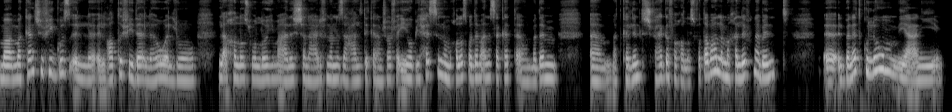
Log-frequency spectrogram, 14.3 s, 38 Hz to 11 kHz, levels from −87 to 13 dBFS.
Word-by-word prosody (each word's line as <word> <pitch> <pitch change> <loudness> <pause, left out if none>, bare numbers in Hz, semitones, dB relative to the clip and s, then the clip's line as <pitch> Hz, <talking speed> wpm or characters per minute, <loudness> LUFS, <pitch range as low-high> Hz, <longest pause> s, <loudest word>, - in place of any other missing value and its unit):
ما 200 -1 +6
ما 205 +1 +1
كانش 285 +6 -2
في 285 +1 -2
الجزء 270 +1 -1
ال 200 -2 -1
العاطفي 215 +4 -1
ده، 200 -1 +3
اللي 190 -1 -4
هو 205 +2 +2
اللو 190 -1 -3 0.3
لأ - - +2
خلاص 200 -1 -2
والله 195 +1 -1
معلش، 195 +1 0
أنا 195 -2 -5
عارف 190 +2 -7
إن 205 - -1
أنا 200 0 0
زعلتِك، 195 -1 -6
أنا 185 - -6
مش 180 +2 -8
عارفة 195 0 -3
إيه، 210 - +2
هو - - +3
بيحس 240 +5 -2
إن 245 -4 +1
مو 200 - -1
خلاص 210 +3 0
ما 210 - +2
دام 220 0 0
أنا 215 - -1
سكتت 210 -1 -3
أو 180 - -4
ما 180 0 -5
دام 205 +2 +1 0.5
آمم 180 -2 -3
ما - - -7
اتكلمتش 210 +5 0
في 195 - -11
حاجة، 210 +3 0
فخلاص. 180 -5 -5
فطبعًا 235 +10 +4
لمّا 255 -6 +4
خلفنا 230 +5 +2
بنت 240 +4 +1 0.6
آآ 175 - +5
البنات 200 +10 +3
كلّهم 295 - +4
يعني 195 - +1
200 Hz, 210 wpm, -24 LUFS, 195-225 Hz, 0.6 s, ما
